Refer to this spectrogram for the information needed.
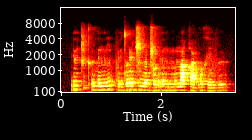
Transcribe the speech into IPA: ɾ y t͡ɕ ø kʼ ʉ ɦ ø n ʉ ŋ ɨ pʼ y d o ɾ e ɖ͡ʐ ə n a ɖ͡ʐ o r ø m y m ø m a q ø v o x e v ʉ

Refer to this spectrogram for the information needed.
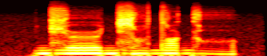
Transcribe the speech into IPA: d͡ʑ øː d͡ʑ e̤ dˤ ɯ ɡ ɑ̤

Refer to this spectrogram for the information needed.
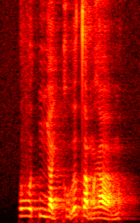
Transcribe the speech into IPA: v ə˦˥ t̚ ɲ a˧˩ j k ṵ˧˥ ə̯ t̪ a̰˧˨ m ɣ a˧˩˨ m

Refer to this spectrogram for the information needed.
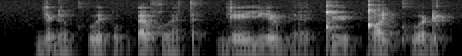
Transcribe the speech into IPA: ɡ e ɖ æ̤ kʷʰ e p ə kʷ ʔ æ χʷ æ̤ t | ɡ e j i ɭ bʱ ɛ̤ ǃ yː ʔ ǃ ɑ ʎ kʷʼ ɤ ɖ

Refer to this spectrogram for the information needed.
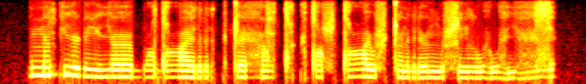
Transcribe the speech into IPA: n ə̃ k j ɨ ɽ iː j œː b ə dˤ œ j ɛ r ə̤ k ʈ ɛ h ə̃ z tˤ ə̤ k tˤ ø ɬ tˤ ø j u ɬ ʈ ə̃ r ø ŋ u ɬ i l w ə̤ w ɛ̤ j ɛ̤ z

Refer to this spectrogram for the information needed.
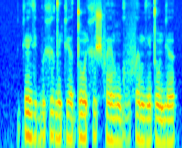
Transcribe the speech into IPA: kʲ ə̃ zʲ ə b u xʲ u d ɛ̃ kʲ əː d t ũː xʲ u ʃ f ɛ̃ː v ŋ ɡ u v f ɘ m zʲ ə̃ t ũ ɡʲ ə̃

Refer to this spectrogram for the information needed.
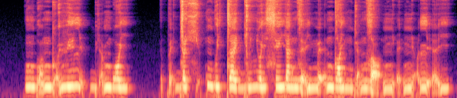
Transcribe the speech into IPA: ŋ ɡ ɔ̰ n d ɔ̰ vʲ ə lʲ æ̰ p bʲ ɑ̰ m b ɔ j | p ɛ̰ ɟ ɑ ç ɛ̰ p ŋ ɡ ʊ j t æ ɟ ʊ ʎ ɔ j s ɪ j æ n z ɛ̰ j m ɛ̰ n d ɑ j ŋ ɡ æ̰ n z ɑ̰ ɲ ɛ̰ ɲ ɑ̰ lʲ æ̰ j

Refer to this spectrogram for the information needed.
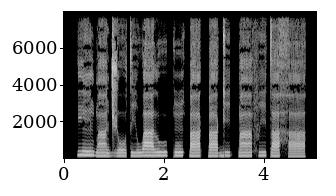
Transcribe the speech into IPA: j ĩ˧ b ã˨ d͡ʒ o˨ t i˨ w a˧ l u˧ k ũ˧ k͡p a˧ k͡p a˧ ɡ i˦ k͡p ã˦ f i˦ t a˦ h a˧

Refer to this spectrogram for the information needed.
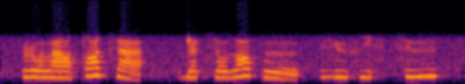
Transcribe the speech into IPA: ɭ o lˠ a tˤ ɐ t͡s a | ɖ ɐ t͡s ʉ ðˤ ɐ p ɵ | z ʉ f i s t͡s ɨ

